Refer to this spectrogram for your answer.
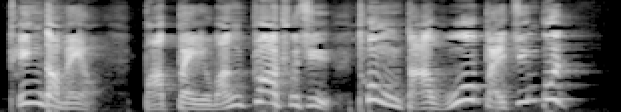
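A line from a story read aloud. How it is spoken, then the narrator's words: Furious roar. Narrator (Chinese): 东王怒目圆睁，顿脚喝道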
